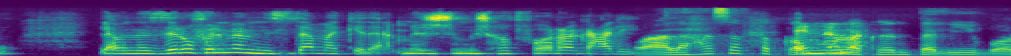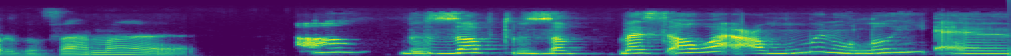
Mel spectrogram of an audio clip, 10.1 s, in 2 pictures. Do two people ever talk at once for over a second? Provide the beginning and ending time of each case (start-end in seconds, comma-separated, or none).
none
